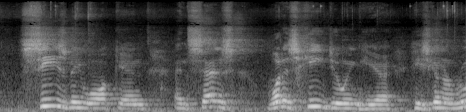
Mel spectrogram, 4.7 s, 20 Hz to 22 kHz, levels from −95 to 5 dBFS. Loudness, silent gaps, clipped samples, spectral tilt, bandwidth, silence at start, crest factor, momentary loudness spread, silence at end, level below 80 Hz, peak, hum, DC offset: -23 LUFS; none; under 0.1%; -5.5 dB/octave; over 20 kHz; 0 s; 18 dB; 9 LU; 0 s; -46 dBFS; -4 dBFS; none; under 0.1%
